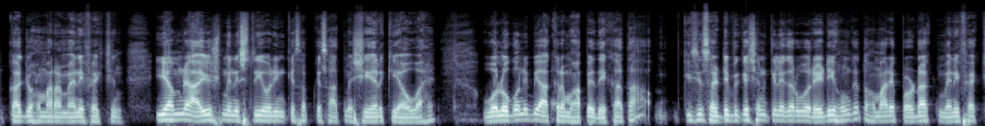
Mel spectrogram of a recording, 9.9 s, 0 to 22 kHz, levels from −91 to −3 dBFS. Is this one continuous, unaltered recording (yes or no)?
no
